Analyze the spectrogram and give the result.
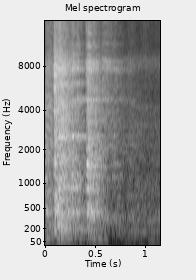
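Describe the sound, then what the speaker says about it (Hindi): Dishes and leaf plates clattering in a kitchen sink during washing, two quick close knocks followed by a fading rattle, with no talk. "मैं इन पत्तलों को साफ कर करके रख रही हूँ फ्रेंड"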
